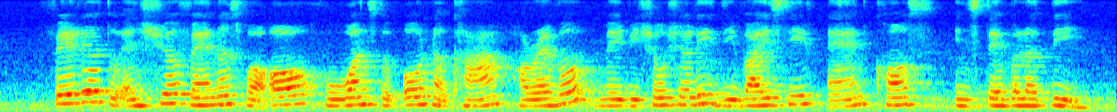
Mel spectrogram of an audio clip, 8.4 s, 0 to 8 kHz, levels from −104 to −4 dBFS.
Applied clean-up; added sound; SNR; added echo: none; none; none; none.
